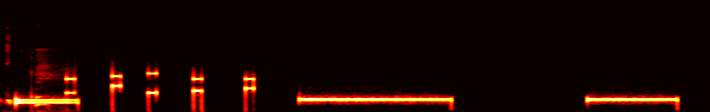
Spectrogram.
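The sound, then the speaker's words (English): A landline telephone gives a steady dial tone, then several short two-tone keypad beeps in quick succession, followed by two long, level ringing tones separated by silence. “Let's just dial the number.”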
